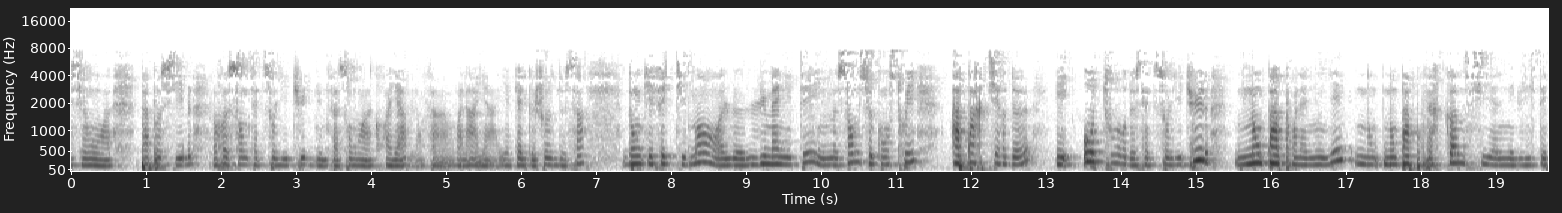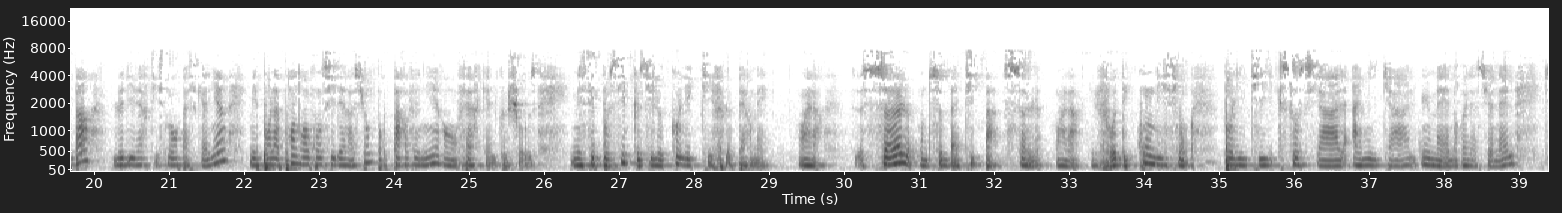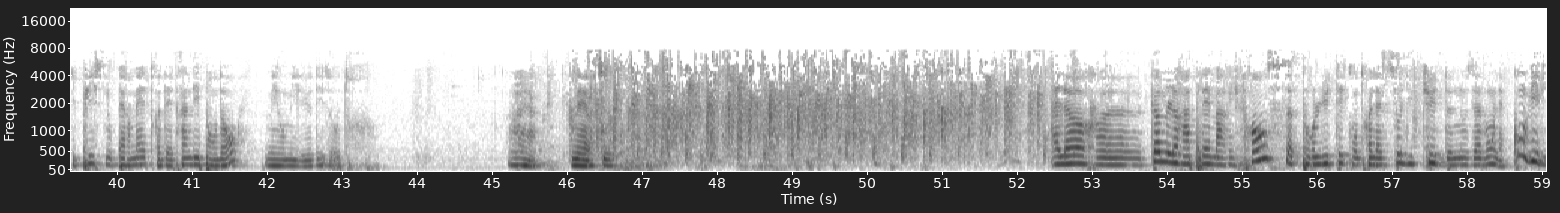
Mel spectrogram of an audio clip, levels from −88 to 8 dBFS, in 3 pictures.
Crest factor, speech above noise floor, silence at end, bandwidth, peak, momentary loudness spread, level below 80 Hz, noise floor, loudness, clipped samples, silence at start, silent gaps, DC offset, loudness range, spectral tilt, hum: 20 dB; 36 dB; 0 s; 8 kHz; -6 dBFS; 13 LU; -46 dBFS; -63 dBFS; -28 LUFS; under 0.1%; 0 s; none; under 0.1%; 8 LU; -6.5 dB/octave; none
